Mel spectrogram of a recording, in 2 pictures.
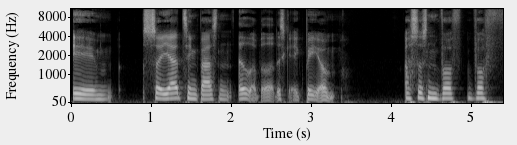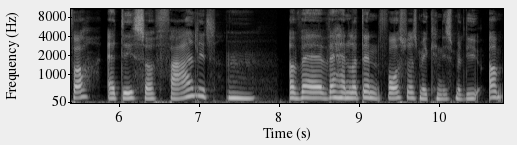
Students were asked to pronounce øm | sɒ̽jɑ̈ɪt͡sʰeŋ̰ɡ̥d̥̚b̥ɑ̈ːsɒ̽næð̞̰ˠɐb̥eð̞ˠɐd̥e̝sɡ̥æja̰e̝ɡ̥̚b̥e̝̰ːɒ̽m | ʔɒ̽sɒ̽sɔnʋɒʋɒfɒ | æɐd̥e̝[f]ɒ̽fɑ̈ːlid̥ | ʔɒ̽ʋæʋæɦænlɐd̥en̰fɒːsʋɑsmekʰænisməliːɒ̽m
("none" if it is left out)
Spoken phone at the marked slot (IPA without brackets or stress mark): s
